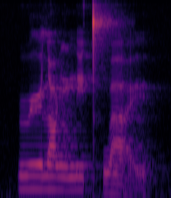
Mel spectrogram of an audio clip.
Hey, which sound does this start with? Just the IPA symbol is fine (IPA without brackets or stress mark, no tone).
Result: ɻ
